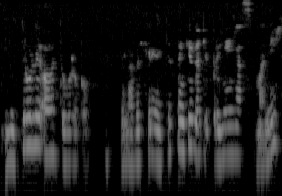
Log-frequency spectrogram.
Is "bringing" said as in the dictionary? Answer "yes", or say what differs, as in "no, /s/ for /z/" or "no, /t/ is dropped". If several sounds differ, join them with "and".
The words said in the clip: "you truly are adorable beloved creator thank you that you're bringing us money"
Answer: yes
